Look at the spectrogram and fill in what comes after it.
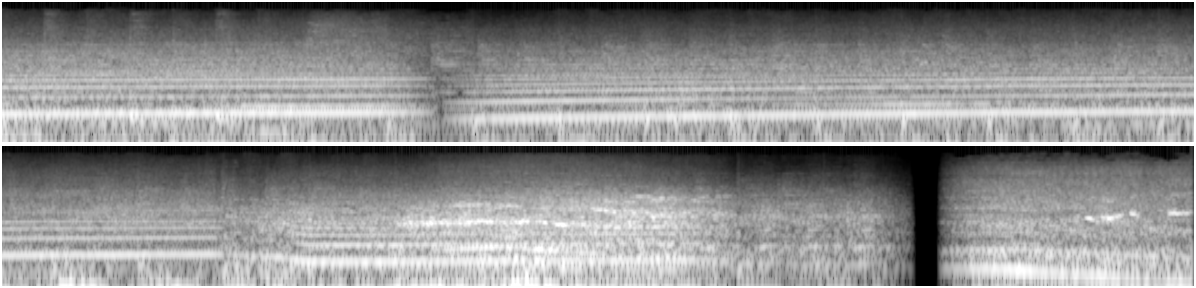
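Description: Racing car engine accelerating, its pitch climbing slowly and dropping at each gear change about two and seven seconds in. A tyre squeal follows, and the sound cuts out briefly near the end.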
